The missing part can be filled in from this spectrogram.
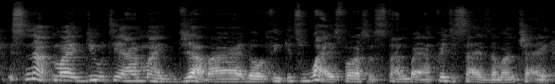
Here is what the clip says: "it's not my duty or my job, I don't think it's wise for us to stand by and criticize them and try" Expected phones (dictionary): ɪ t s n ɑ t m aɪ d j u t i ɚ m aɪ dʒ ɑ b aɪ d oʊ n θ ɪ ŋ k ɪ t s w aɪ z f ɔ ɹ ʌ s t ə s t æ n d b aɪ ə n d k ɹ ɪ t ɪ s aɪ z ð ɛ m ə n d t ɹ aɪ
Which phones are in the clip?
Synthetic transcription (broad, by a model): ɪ t s n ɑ t m aɪ d j u t i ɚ m aɪ dʒ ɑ b aɪ d oʊ n θ ɪ ŋ k ɪ t s w aɪ z f ɔ ɹ ʌ s t ə s t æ n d b aɪ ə n k ɹ ɪ t ɪ s aɪ z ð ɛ m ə n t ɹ aɪ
